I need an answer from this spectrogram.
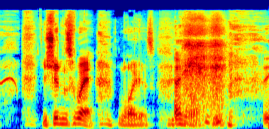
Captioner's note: laughs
